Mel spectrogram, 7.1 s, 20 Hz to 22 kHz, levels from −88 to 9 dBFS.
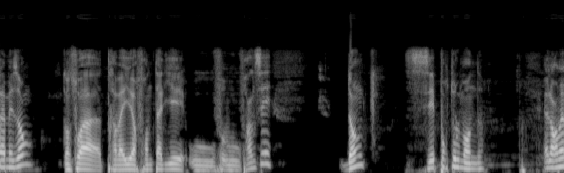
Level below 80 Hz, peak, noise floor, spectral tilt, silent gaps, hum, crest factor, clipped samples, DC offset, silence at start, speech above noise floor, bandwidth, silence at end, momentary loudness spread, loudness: -40 dBFS; 0 dBFS; -56 dBFS; -6.5 dB/octave; 3.85-3.96 s; none; 20 dB; under 0.1%; under 0.1%; 0 s; 37 dB; 7.4 kHz; 0 s; 19 LU; -20 LUFS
